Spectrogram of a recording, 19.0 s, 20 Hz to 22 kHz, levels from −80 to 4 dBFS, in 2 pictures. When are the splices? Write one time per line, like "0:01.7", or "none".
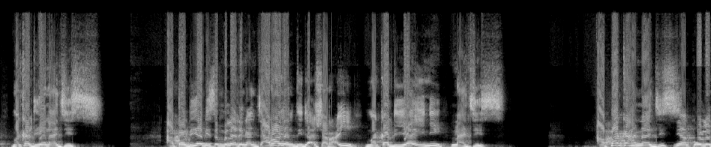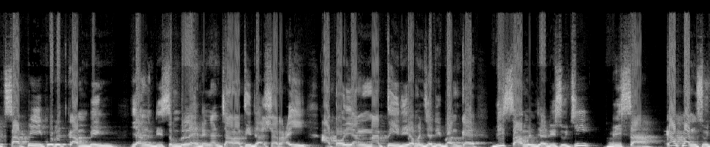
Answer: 0:17.4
